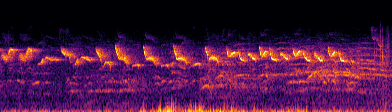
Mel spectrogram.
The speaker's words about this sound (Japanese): 今の鳥の声さえずり聞こえましたでしょうか非常に美しいさえずりで何の鳥でしょうかね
